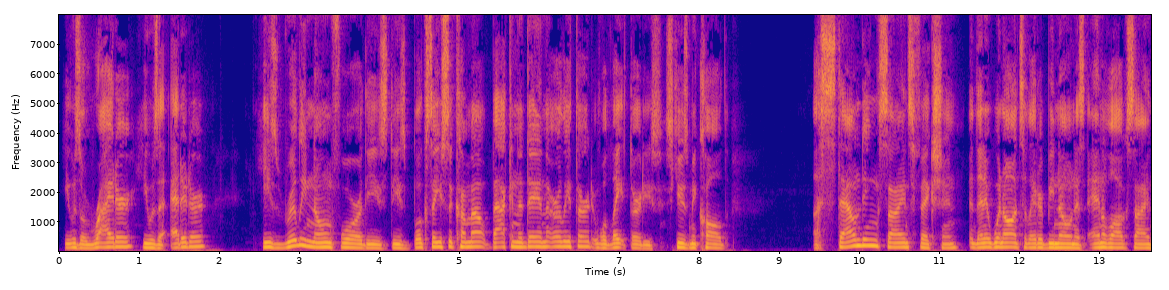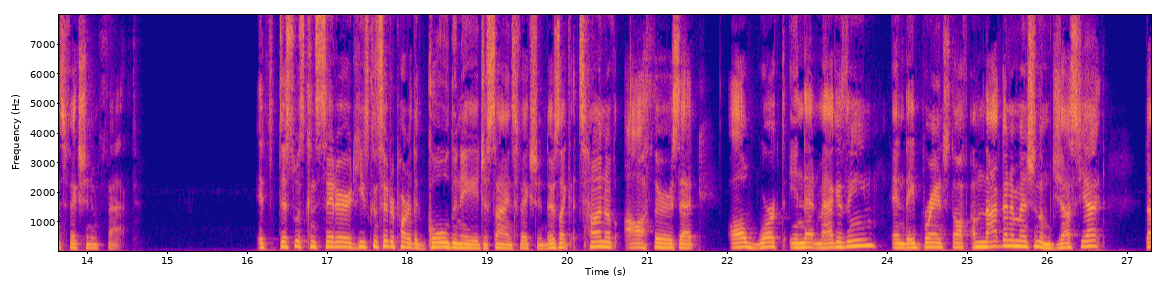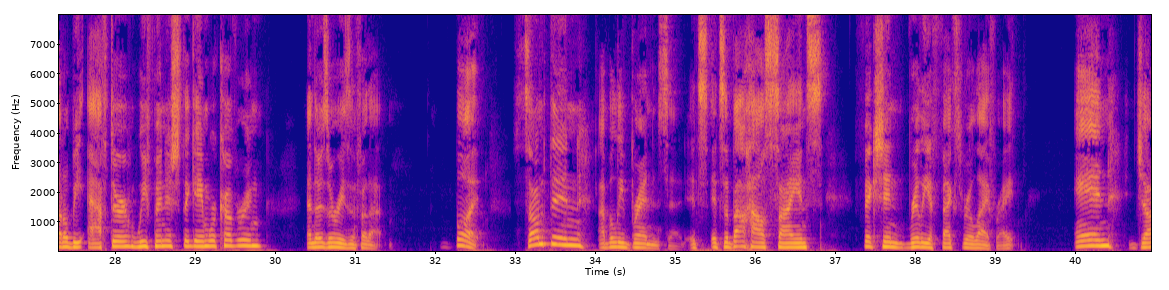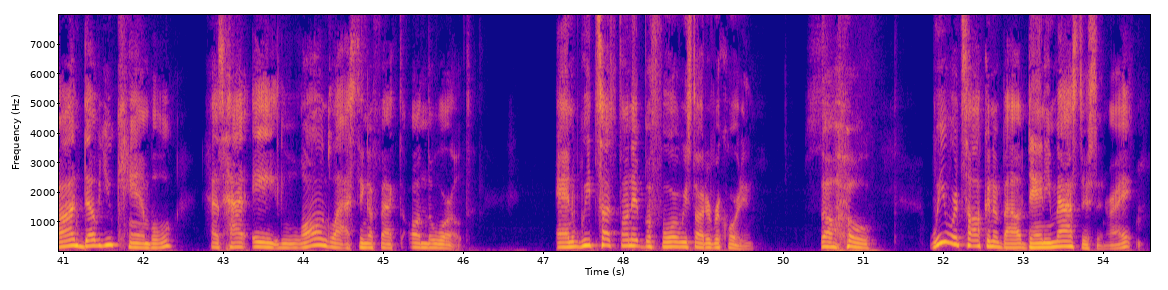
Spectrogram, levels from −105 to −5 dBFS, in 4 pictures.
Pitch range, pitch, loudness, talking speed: 125-160 Hz, 145 Hz, -27 LUFS, 165 wpm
